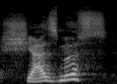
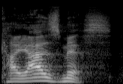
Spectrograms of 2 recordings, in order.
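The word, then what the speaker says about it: Chiasmus: the project is called it looks like chasmus but it's kiasmus is how you say it and i have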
